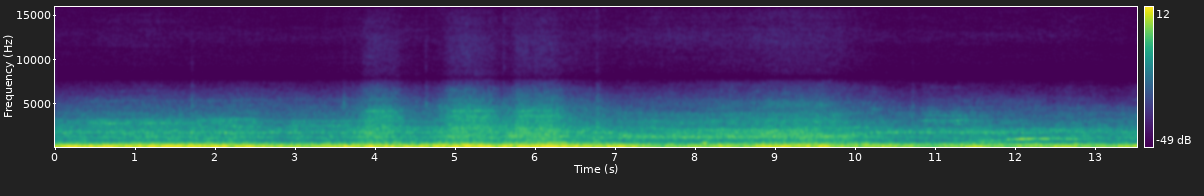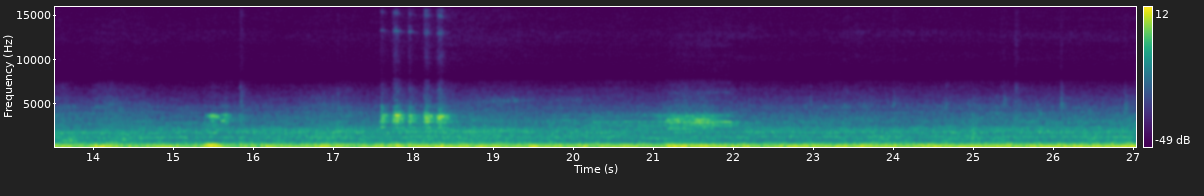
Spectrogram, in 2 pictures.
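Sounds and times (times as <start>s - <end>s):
vehicle engines passing: 0.0s - 27.0s
faint voices: 11.4s - 16.4s.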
